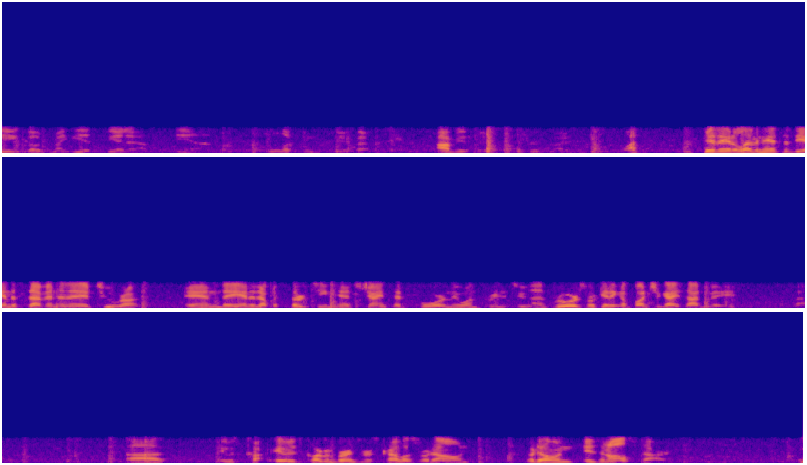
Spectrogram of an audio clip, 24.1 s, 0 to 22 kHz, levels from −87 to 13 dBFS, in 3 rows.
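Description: From start to end, noise suppressor artifacts are present. Background noise drops by about 20 dB in the gaps between phrases and comes back under the speech. On a spectrogram, the noise floor fades in and out with the speech bursts.

For the whole clip, the AMR narrowband mobile codec limits the speech to roughly 200 Hz to 3.7 kHz, with nothing above 3.8 kHz. Its coarse vocal-tract model makes the speech sound plainly buzzy and synthetic, which fits a mid-rate mode around 10 kbps. The spectrogram shows a flat ceiling and smeared harmonics. The room noise, about 11 dB below the speech, turns into a swirling warble.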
